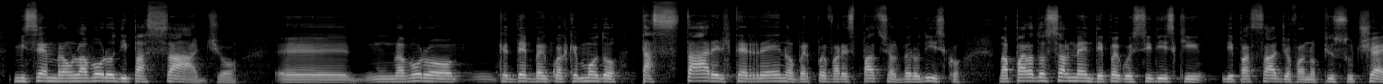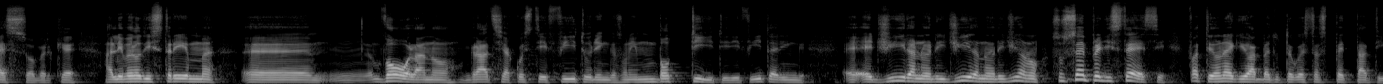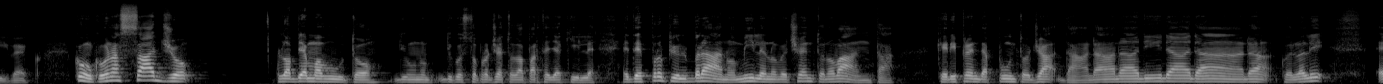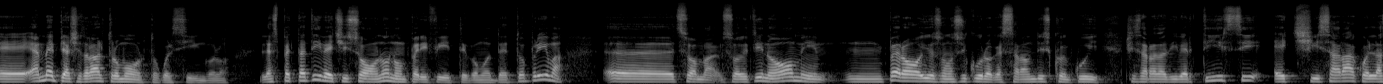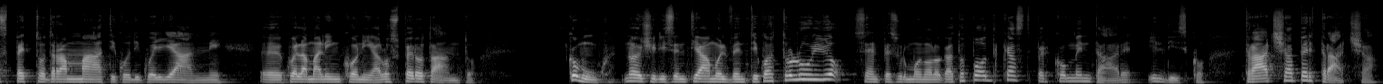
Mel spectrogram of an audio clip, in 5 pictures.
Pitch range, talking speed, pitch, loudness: 115-140 Hz, 155 wpm, 125 Hz, -28 LUFS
